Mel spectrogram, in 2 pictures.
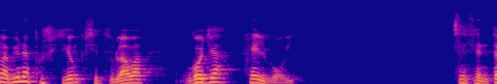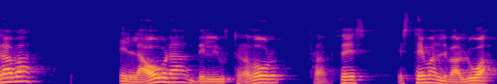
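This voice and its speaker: Middle-aged man from Extremadura, formal lecture delivery, reflective and paused, very lively pitch. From Extremadura, Spain. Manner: reflective, with pauses between phrases. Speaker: academic giving an induction speech. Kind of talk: formal academic speech.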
